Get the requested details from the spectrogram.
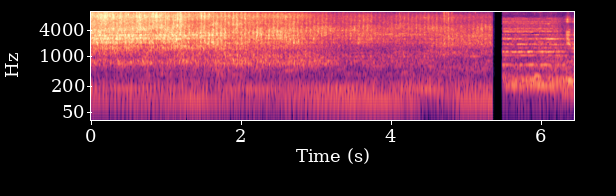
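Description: Propeller engines roar loudly as a plane climbs away.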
